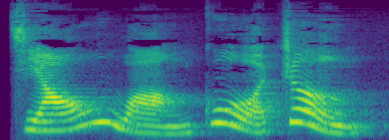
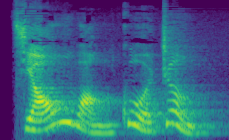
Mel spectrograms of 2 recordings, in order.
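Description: First: It is read slowly with very clear articulation. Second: It is read faster with expressive feeling. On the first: "我们来一遍比较慢一点的，把发音过程一定要非常明显、清晰地表现出来" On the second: "第2 遍我们可以读得稍微快一些，带上自己对于词语的感受和感情色彩"

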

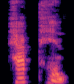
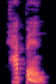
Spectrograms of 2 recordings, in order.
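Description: First: The middle consonant is a clear, voiceless p. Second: The middle consonant sounds like a voiced b. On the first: "比如刚才说的单词 happen" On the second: "常常会读成 happen"

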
